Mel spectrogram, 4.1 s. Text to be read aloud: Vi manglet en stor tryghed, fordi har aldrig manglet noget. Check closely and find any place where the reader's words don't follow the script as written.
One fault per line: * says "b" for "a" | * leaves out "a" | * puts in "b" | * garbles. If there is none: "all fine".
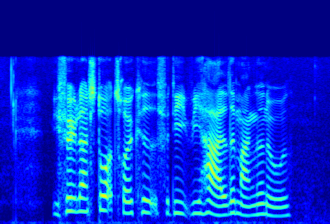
* says "føler" for "manglet"
* puts in "vi"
